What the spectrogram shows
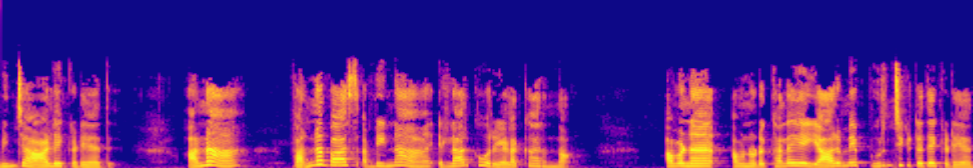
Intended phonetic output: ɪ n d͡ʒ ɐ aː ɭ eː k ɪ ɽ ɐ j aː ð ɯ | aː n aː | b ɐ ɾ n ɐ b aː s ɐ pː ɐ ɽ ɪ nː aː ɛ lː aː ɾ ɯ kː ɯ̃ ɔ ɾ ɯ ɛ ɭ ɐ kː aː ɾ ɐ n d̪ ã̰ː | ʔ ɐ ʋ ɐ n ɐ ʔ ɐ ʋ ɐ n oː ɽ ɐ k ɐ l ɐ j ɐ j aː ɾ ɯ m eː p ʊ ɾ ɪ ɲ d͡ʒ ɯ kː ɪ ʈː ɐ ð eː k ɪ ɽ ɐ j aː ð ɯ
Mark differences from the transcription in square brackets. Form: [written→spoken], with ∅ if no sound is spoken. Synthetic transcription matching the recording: ɪ [n→ɲ] d͡ʒ ɐ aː ɭ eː k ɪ ɽ ɐ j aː ð ɯ | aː n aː | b ɐ ɾ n ɐ b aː s ɐ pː ɐ ɽ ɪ nː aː ɛ lː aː ɾ ɯ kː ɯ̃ ɔ ɾ ɯ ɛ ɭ ɐ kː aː ɾ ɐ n d̪ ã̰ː | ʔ ɐ ʋ ɐ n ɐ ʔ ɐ ʋ ɐ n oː ɽ ɐ k ɐ l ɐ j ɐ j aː ɾ ɯ m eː p ʊ ɾ ɪ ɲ d͡ʒ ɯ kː ɪ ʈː ɐ ð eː k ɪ ɽ ɐ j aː ð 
